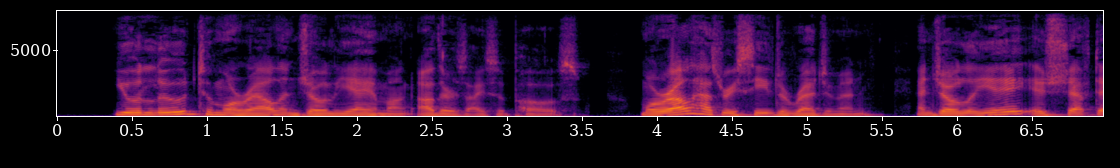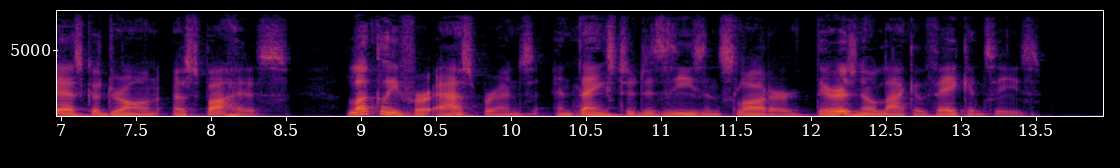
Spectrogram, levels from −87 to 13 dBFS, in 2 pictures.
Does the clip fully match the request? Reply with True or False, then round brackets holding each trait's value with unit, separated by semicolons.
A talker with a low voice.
True (125 Hz)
